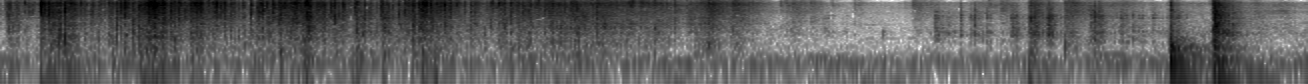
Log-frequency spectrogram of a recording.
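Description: Cellophane shrink-wrap crinkling and tearing as it is peeled off a DVD case for about three and a half seconds, then two sharp plastic clicks near the end as the case is snapped open.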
